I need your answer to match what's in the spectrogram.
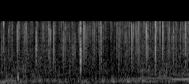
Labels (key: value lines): label: biophony, cascading saw
recorder: SoundTrap 600 or HydroMoth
